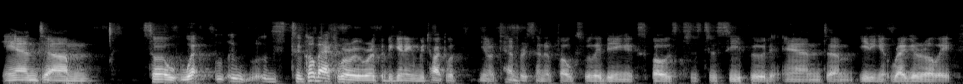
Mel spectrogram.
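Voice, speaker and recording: Casting: hesitant male moderator, very deep voice, lo-fi web stream. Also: normal speed, a little mellow. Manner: hesitant, questioning, many ums. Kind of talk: panel discussion.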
